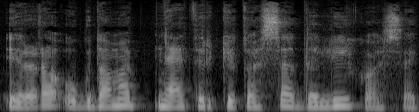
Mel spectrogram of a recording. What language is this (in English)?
Lithuanian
